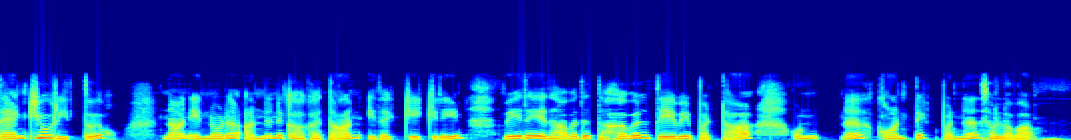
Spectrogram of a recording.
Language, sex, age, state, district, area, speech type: Tamil, female, 30-45, Tamil Nadu, Nilgiris, urban, read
